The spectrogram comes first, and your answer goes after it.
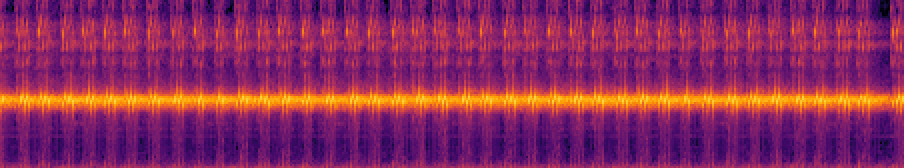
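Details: Night-time cricket in a room, a sharp high-pitched chirping in fast, regular pulses that runs on without a break for about nine seconds, the only sound present.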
